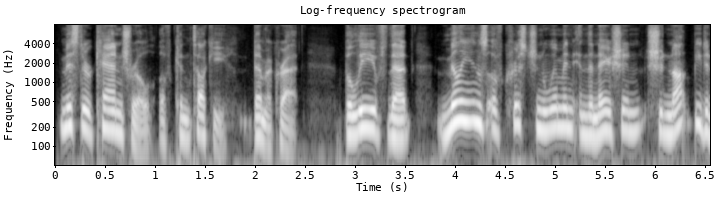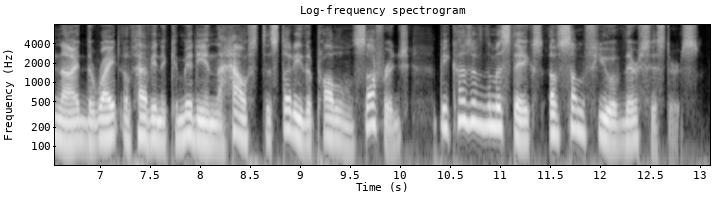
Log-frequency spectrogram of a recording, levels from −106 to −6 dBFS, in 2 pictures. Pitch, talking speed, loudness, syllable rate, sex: 155 Hz, 195 wpm, -19 LUFS, 5.7 syllables/s, male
